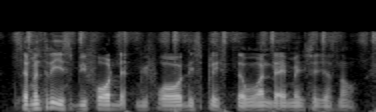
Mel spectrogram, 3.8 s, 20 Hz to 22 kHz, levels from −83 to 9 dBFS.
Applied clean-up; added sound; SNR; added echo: none; Rattle (instrument); 14 dB; none.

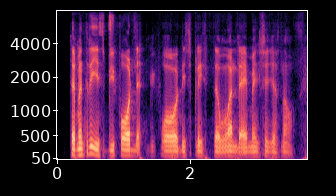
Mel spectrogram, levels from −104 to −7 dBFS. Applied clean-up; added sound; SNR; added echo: neural mask model DeepFilterNet 3.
